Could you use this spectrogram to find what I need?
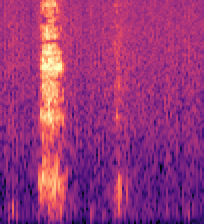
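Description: A young woman breathes out sharply close by.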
